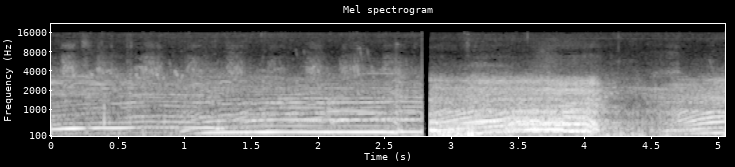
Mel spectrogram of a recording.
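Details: Angus calves near 200 kg, twenty-five males and twenty-five females, penned before a year-end auction in Junín; a loud sustained low moo followed by a harsher, higher bawl, other calves calling close by.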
